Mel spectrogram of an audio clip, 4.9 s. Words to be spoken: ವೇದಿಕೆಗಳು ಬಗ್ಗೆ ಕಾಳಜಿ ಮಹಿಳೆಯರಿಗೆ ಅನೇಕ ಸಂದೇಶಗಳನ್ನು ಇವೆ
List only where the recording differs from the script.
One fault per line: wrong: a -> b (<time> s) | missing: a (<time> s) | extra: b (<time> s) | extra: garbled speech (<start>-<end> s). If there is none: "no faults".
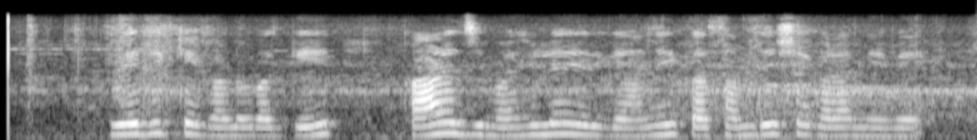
no faults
